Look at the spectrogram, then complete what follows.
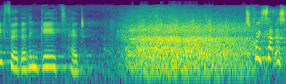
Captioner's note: audience laughing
